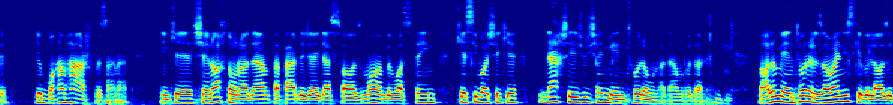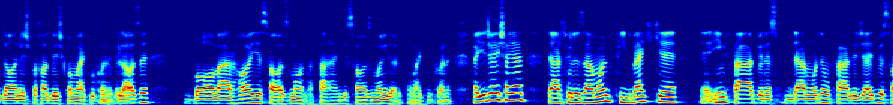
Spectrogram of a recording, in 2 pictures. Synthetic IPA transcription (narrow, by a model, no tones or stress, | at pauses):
e | icʰe̞bɒːɦæmɦæɾfbe̞zæ̰næ̰n | ʔiːncʰe̞ʃe̞nɒːxt̪ʰe̞unɒːd̪æmvæfæɾd̪e̞d͡ʒæviːd̪æz̥sɒːzmɒːnbe̞vɒːse̥t̪ʰejiːncʰesiːbɒːʃe̞cʰe̞ | næχʃejed͡ʒuːɾiʃɒːjæd̪me̞nt̪ʰoɾeunɒ̰ːd̪æmɾod̪ɒ̰ːɾḛ | væhɒːlɒːme̞nt̪ʰo̞ɾelzɒːmænːiːs̬t̪̚cʰʲe̞be̞læhɒːze̞d̪ɒːne̞ʃb̥e̞xɒd̪̚beeʃkʰo̞mæcbo̞kʰo̞̰nḛbe̞læ̰hɒːze | bɒːvæɾɦɒːje̞sɒːzmɒːnvæ̰fæɾhæŋɟe̞sɒːzmɒːniːd̪ɒːɾekʰo̞̰mæ̰cʰmiːkʰo̞̰ne̞væje̞d͡ʒɒːiʃɒːjæd̪d̪̥æɾt̪ʰuːle̞zæmɒːnfiːd̪bæcʰcʰe̞ | infæɾd̪̚benesd̪æɾmoɾed̪eunfæɾd̪e̞d͡ʒæd̪iːd̪bes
